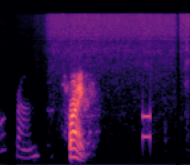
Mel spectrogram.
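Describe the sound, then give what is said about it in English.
A single short, clean telephone keypad beep rings out after a couple of brief vocal sounds as a caller is put through on a call-in show's phone lines, then the line falls quiet. “Let's jump to the phone lines.”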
